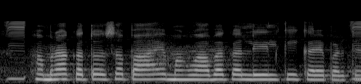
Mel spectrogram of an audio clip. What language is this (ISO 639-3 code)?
mai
